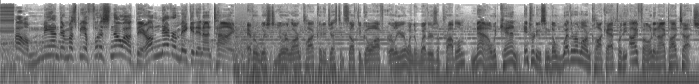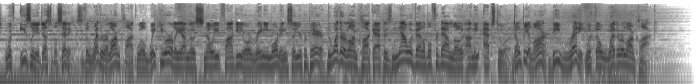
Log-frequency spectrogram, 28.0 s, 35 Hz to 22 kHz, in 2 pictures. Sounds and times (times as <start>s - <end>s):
Music: 0.0s - 27.9s
Speech: 0.3s - 27.1s.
